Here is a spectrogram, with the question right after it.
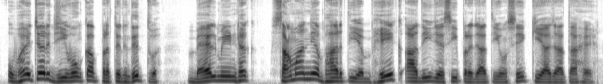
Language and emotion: Hindi, neutral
